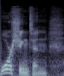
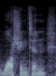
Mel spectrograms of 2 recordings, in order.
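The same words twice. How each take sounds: First: The first syllable is said with an added R. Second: The first syllable is said without an R sound. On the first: "as warsh and Washington" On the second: "or Washington"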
